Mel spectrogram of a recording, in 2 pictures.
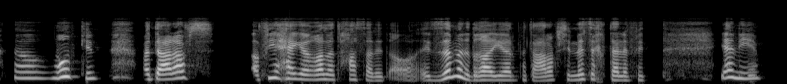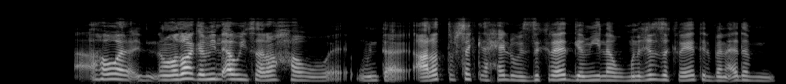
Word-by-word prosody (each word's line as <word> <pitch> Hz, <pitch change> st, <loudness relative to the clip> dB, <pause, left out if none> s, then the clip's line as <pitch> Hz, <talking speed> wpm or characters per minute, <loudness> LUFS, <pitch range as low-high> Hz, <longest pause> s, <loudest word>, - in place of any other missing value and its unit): آه 285 Hz, -1 st, -3 dB
ممكن، 320 Hz, -4 st, +3 dB, 0.5 s
ما 235 Hz, -, +3 dB
تعرَفش، 270 Hz, +6 st, +5 dB, 0.4 s
في 305 Hz, 0 st, +1 dB
حاجة 260 Hz, -4 st, +5 dB
غلط 225 Hz, 0 st, +1 dB
حصلِت، 190 Hz, -6 st, -5 dB
آه، -, -, -9 dB
الزمن 305 Hz, -, +4 dB
إتغيّر، 200 Hz, -1 st, +3 dB
ما 195 Hz, +1 st, -15 dB
تعرَفش 190 Hz, +5 st, -2 dB
الناس 230 Hz, +3 st, -1 dB
اختلفِت، 195 Hz, -2 st, -3 dB, 0.7 s
يعني 295 Hz, -3 st, +2 dB, 1.1 s
آآ -, -, -12 dB, 0.2 s
هو 245 Hz, 0 st, +1 dB
الموضوع 215 Hz, +3 st, +3 dB
جميل 235 Hz, -1 st, 0 dB
أوي 230 Hz, -1 st, +3 dB
صراحة 205 Hz, 0 st, -2 dB
و 175 Hz, -1 st, -12 dB, 0.2 s
وأنت 185 Hz, +1 st, -7 dB
عرَضتُه 220 Hz, +5 st, +2 dB
بشكل 220 Hz, -3 st, -4 dB
حلو، 210 Hz, 0 st, -4 dB
الذكريات 210 Hz, +4 st, 0 dB
جميلة 195 Hz, 0 st, -3 dB
ومن 185 Hz, +1 st, -8 dB
غير 210 Hz, +3 st, -3 dB
ذكريات 210 Hz, -1 st, -4 dB
البني 185 Hz, -2 st, -6 dB
آدم 175 Hz, -4 st, -8 dB
215 Hz, 130 wpm, -24 LUFS, 195-240 Hz, 1.1 s, تعرَفش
